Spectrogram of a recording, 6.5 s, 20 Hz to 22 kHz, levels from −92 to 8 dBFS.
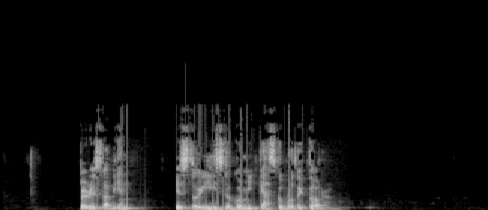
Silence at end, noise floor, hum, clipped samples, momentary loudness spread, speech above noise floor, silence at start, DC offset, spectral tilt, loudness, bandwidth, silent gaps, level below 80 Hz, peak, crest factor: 2.05 s; -82 dBFS; none; under 0.1%; 9 LU; 68 dB; 1.05 s; under 0.1%; -3.5 dB/octave; -15 LUFS; 11 kHz; none; -44 dBFS; 0 dBFS; 18 dB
